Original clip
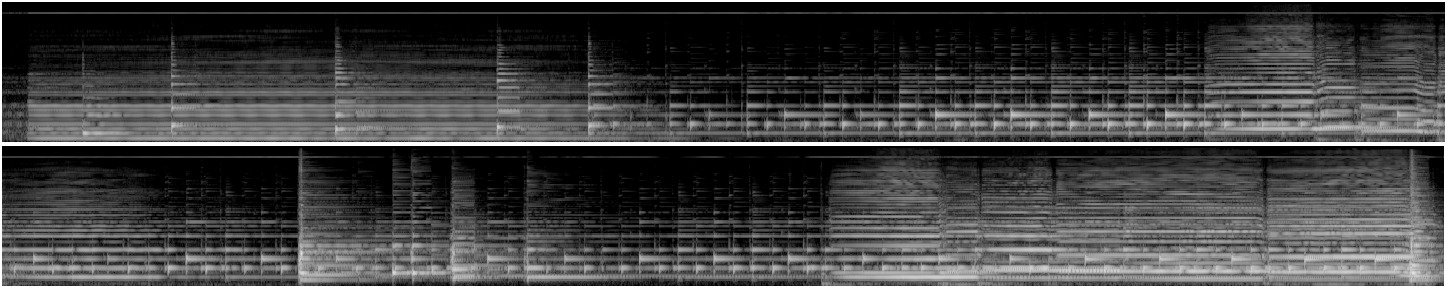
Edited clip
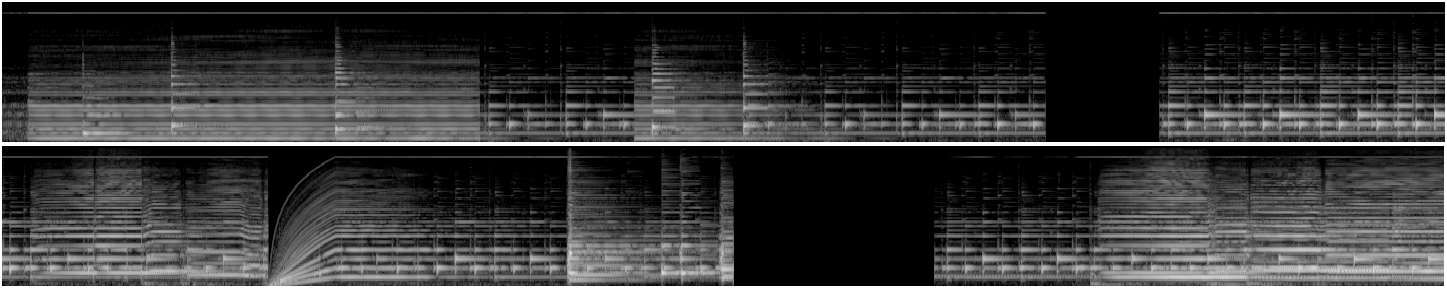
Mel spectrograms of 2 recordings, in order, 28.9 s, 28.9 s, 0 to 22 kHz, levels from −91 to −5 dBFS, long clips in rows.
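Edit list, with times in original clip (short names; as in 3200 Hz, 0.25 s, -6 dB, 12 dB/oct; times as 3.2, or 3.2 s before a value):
6.58–8.13 copy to 4.77
8.88 insert silence 1.14 s
12.65–13.13 reverse
14.39 tape start 0.68 s
19.05–21.06 mute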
